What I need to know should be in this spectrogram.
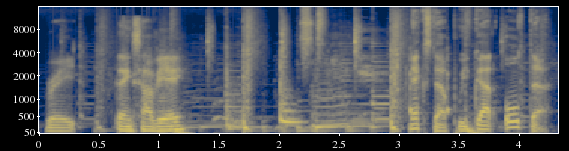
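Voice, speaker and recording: A man's voice: on the low side, very animated, slow pace, over loud music. A man hosting and reading scripted introductions of guests on a podcast. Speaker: host introducing startup founders.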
